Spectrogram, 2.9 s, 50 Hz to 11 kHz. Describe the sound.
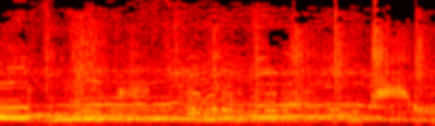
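Children's encouraging calls to horses, called Gingla, performed by young riders aged 6 to 11 while warming up their horses: a chorus of high, wavering voices sounding together in overlapping, sustained cries that rise and fall steadily for a few seconds.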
